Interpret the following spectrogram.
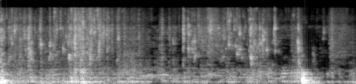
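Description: Water poured from a plastic bucket splashing into a shallow tub, loudest at the start and dying away into gentle sloshing and drips, with one more brief splash near the end.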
